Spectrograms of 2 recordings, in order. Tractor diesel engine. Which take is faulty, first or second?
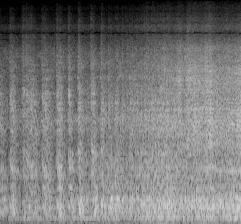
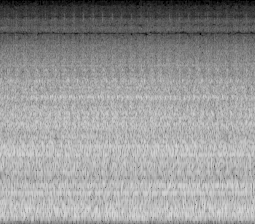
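first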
